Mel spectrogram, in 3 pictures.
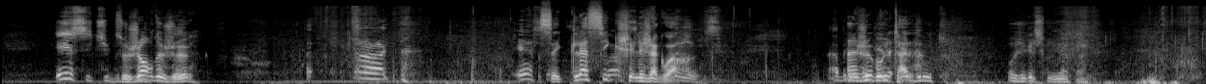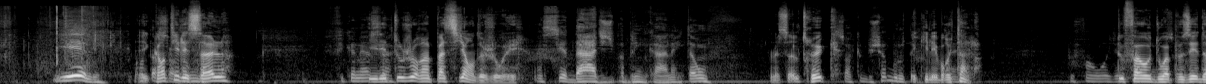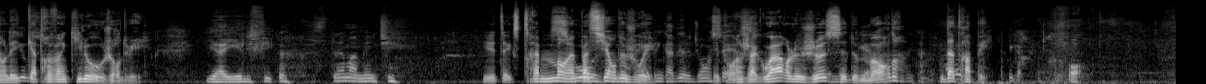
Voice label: Voice Over; LES JAGUARS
